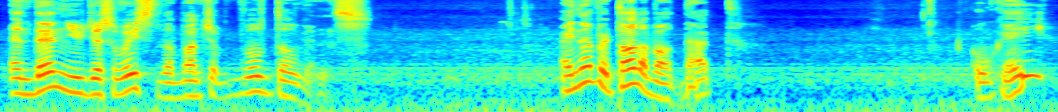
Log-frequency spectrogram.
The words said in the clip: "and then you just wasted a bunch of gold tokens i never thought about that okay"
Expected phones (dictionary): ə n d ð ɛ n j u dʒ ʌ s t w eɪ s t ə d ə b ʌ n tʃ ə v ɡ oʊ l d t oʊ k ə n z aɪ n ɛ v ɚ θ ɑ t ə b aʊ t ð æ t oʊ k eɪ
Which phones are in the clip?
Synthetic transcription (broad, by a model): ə n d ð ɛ n j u dʒ ʌ s t w eɪ s t ə d ə b ʌ n tʃ ə v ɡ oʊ l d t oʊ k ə n s aɪ n ɛ v ɚ t ɑ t ə b aʊ t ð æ t oʊ k eɪ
